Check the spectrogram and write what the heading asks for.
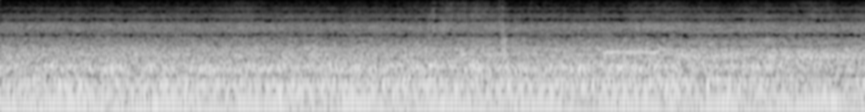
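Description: Steady low hum with a background hiss, and a faint short tone about six seconds in.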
